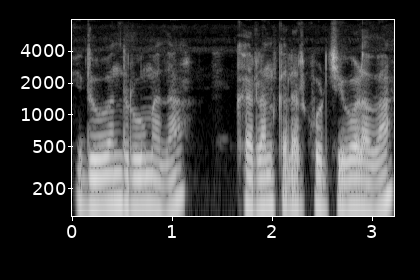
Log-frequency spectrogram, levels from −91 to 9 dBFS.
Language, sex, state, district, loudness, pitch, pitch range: Kannada, male, Karnataka, Bidar, -15 LUFS, 130 Hz, 125-135 Hz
